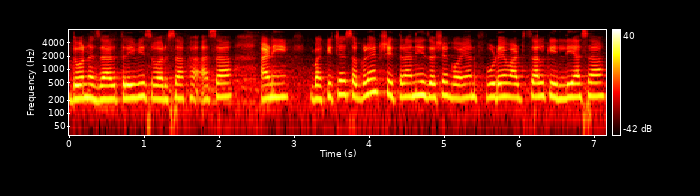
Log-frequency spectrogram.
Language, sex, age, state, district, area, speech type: Goan Konkani, female, 30-45, Goa, Tiswadi, rural, spontaneous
